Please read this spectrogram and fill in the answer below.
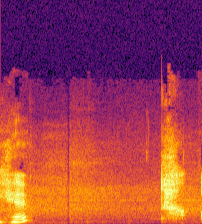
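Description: A woman's voice finishes a word, then a pause with faint hiss, and a short breathy sound near the end, like an intake of breath before she speaks again.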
